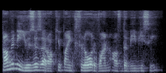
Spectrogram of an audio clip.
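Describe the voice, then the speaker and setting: A man's voice: on the high side, moderate pace, warm tone. A young man giving spoken commands to a voice assistant over a video call. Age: young adult. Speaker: product demonstrator. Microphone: video call from a laptop.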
